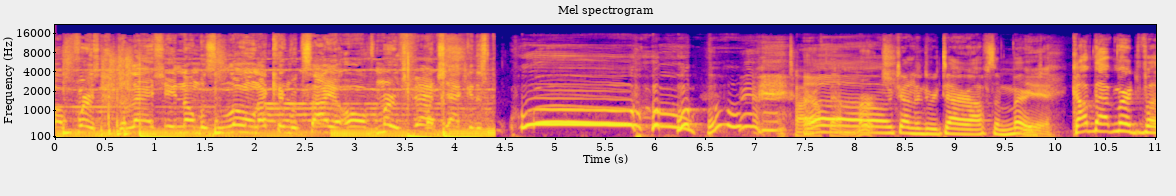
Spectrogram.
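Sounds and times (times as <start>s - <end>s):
men laughing hard: 4.7s - 8.0s.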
